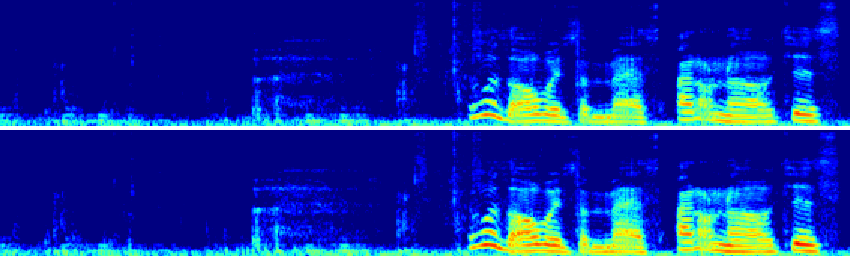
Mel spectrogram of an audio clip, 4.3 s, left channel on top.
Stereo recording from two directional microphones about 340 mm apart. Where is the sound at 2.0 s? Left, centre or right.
Centre.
